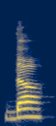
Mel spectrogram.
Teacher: देखिए, दाल का तो बहुत सिंपल है, द, जबान की नोक को हमने ऊपर के दांतों की जड़ में लगाया तो द, जी है ना।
